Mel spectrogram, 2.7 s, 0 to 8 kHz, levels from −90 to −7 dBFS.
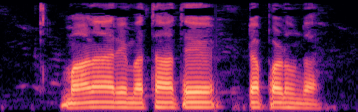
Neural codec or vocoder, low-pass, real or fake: none; 7.2 kHz; real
